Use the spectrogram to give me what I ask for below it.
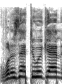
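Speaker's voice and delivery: curious newbie. Retold or imitated. Voicing a curious new player.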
